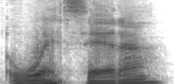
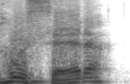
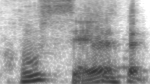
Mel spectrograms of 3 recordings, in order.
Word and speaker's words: Huesera: Oh, it's pronounced Huesera. Oh, excuse me. Not Huesera. Okay, Huesera. Huesera.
